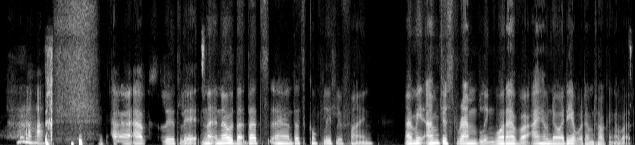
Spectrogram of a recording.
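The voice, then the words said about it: Distinctive foreign English accent. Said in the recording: “I'm still mesmerized by your accent ... Is it Swedish? Is it British?”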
